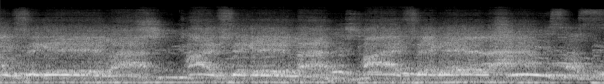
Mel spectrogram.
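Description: Worship in a church: voices singing and chanting together over music with a steady low bass.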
